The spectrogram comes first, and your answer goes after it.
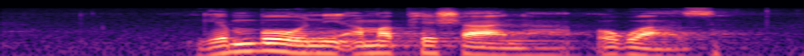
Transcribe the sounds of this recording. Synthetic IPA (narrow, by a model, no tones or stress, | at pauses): ŋemɓoniʔamapʰɛʃanaɔk̬waːzi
